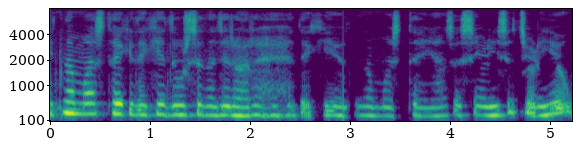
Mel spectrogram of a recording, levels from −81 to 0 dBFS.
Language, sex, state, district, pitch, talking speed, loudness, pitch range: Hindi, female, Bihar, Araria, 235 Hz, 220 wpm, -20 LUFS, 230-260 Hz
